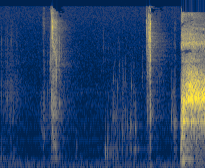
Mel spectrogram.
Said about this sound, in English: Sip of coffee. Coffee break, boss. Don't mind me, boss.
